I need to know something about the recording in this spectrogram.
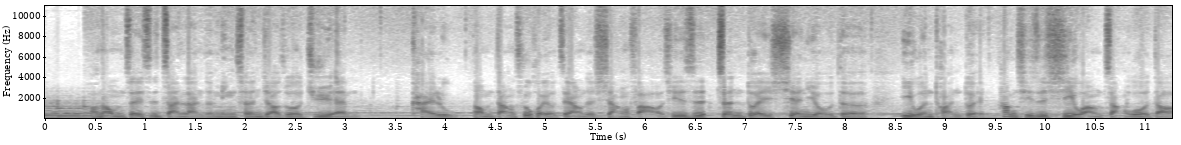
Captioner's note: speaking chinese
